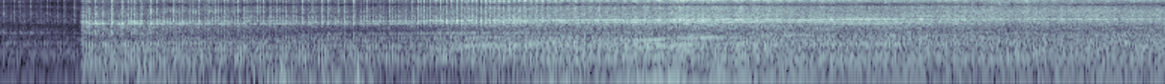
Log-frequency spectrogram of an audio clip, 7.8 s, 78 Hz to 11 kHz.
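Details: Red Max EBZ7100 two-stroke backpack blower under throttle, rescued from the dump with its missing fuel lines replaced and carburetor repaired. Catches and climbs to a steady, high-pitched howl, revs holding even without stumbling; running healthy.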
